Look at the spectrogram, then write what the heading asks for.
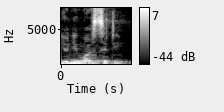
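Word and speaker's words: university: यहाँ पे देखो स्पेलिंग यू से स्टार्ट हो रही है, यूनिवर्सिटी स्पेलिंग यू से स्टार्ट हो रही है लेकिन जो उसका प्रोनाउंसिएशन है वो य से शुरू हो रहा है जो कि हिंदी वाला स्वर नहीं है, तो इसीलिए हमने इसके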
